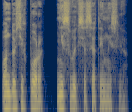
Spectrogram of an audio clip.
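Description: A man narrating an audiobook in a calm, measured way. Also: lowish voice, no room sound, clean studio sound. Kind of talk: scripted narration.

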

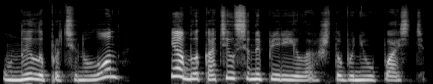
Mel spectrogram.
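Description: A woman narrating a children's storybook in an expressive, measured way. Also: medium pitch, no room sound, studio quality. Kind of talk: scripted audiobook narration.

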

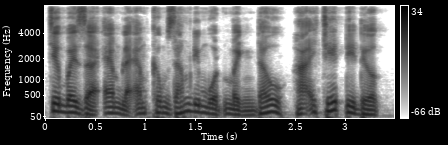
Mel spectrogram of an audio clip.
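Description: A man's voice: on the low side, animated, fairly quick, darkish tone, no room sound, clean studio sound, natural voice. A man voicing a frightened middle-aged village woman who pleads shrilly. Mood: panicky.

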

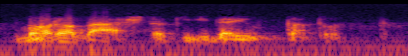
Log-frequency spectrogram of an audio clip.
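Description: A man reading aloud the desperate, pleading lines of a broken, wretched man. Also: close to an everyday voice. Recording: dull lo-fi radio broadcast.

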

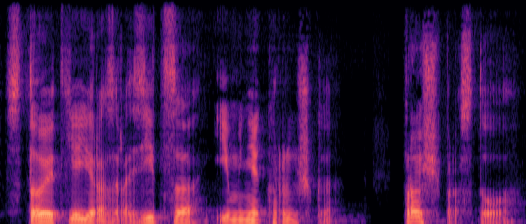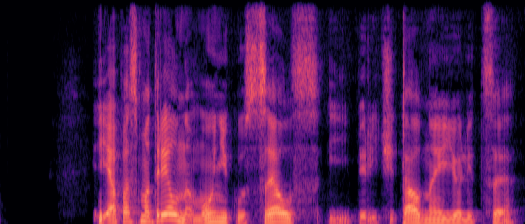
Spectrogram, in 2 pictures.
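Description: A male audiobook narrator telling a first-person story in a measured, dramatic way. His pace is slow and unhurried, with a gravelly edge to a mid-pitched voice. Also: animated.

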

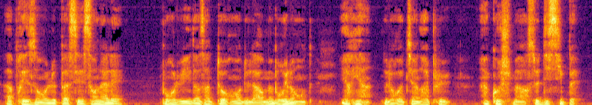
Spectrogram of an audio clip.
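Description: Low, husky male audiobook narrator. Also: flat delivery, moderate pace, a little mellow. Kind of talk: scripted literary narration.

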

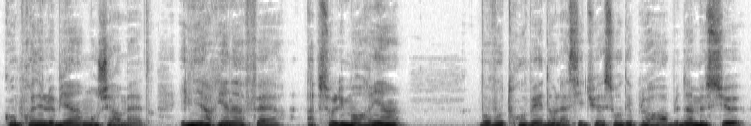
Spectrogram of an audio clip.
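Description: A suave gentleman thief, put on by a male reader, teasing and grandiloquent in a raised, bright-edged tone. The voice stays husky and mellow underneath, full of ironic flourish. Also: fairly high pitch, normal speed, voice pushed up. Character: suave, mocking gentleman thief, adult man.

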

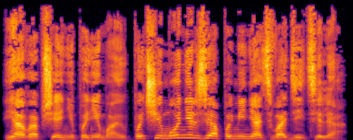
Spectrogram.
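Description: A woman's voice: a little high, sing-song, moderate pace, no echo. A woman voicing a stern, protective elderly grandmother who scolds indignantly, with a dry close sound.

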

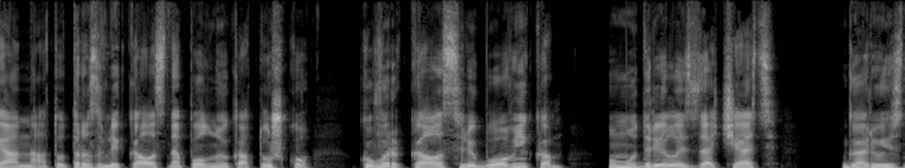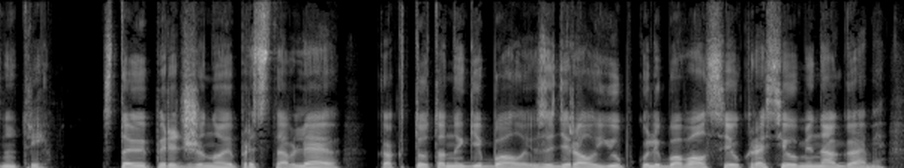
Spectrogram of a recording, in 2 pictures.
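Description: Male narrator, first-person audiobook, fairly high voice, dry booth sound, brooding. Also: fairly bright tone, dry recording.

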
